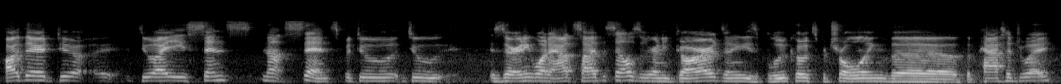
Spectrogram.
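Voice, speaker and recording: A man with a fairly high, bright, forceful voice makes wisecracks while playing a tabletop game. The audio is slightly dull and lo-fi. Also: steady tone, a little slow. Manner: playful, wisecracking. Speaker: player. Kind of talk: casual tabletop game chat.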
